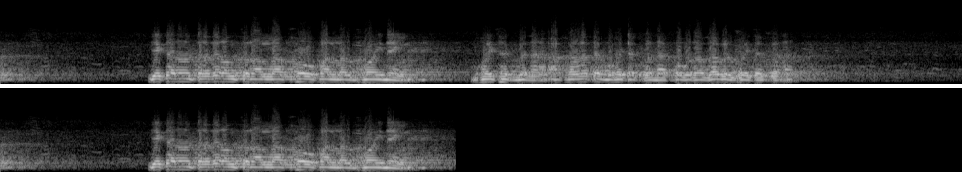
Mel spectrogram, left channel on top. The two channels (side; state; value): right; drops out; at 4.6 s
